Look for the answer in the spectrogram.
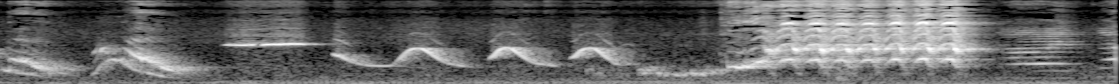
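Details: Talkative common hill myna, captive bird used to train young mynas to sound off; a falling double swoop, a flat high whistle, then three quick rising-falling whistles, ending in a harsh buzzy burst and a short note.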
